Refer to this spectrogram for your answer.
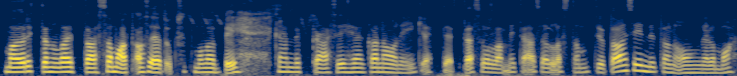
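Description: A woman in her forties talks casually to her phone camera around her countryside home, thinking aloud and filling pauses as she goes. Her voice sits fairly low and sounds dry and close, with little room around it. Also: steady tone, darkish tone, no room sound. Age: 40s. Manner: chatty, thinks aloud with many fillers. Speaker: vlogger. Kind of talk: casual vlog chat. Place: rural home and yard.

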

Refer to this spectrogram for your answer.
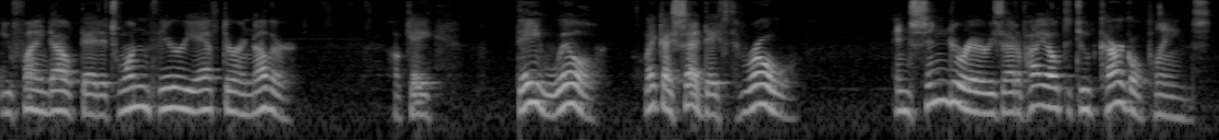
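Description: A man delivering an emphatic, preachy monologue, slowing down to stress his points, recorded on a phone in a dim room at home. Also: a little high, breathy edge. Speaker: video monologuist.

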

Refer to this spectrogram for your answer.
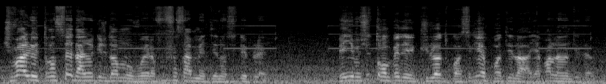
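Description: A man's voice: a little high, rapid-fire, natural voice. A man playing a brash young passenger with an Ivorian accent. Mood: pleading. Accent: Ivorian French. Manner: defiant, brash, keeps telling others to calm down. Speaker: taxi passenger. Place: inside a car in traffic. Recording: street traffic noise in a car.

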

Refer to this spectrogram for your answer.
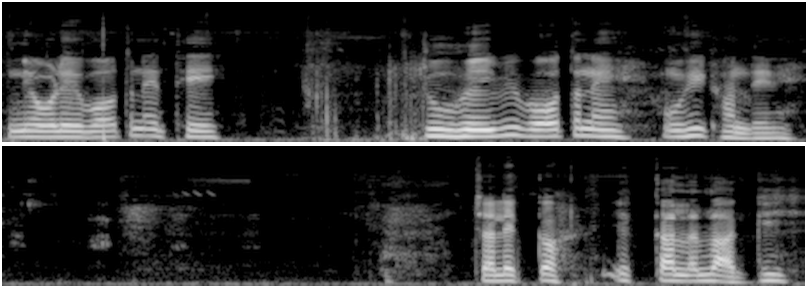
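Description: Strolling outdoors among her farm's vegetable plots, a vlogger with a lowish voice and a darkish tone talks to her viewers in a homely, casual way.

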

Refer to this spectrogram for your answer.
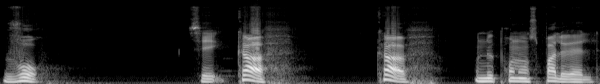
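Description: A man teaches a vocabulary lesson at a very slow, measured pace. His voice sits in an ordinary middle register. He says each word deliberately and loudly, then repeats it for the listener. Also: medium pitch. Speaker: English teacher.

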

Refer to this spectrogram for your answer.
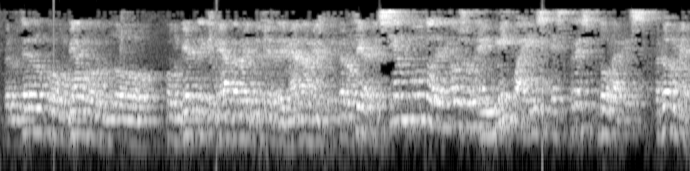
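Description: A man's voice: medium pitch, expressive, moderate pace, hardly any pauses, slight background noise. A man in his sixties from the United States giving a sales seminar talk, emphatic and coaxing, pressing his point to the audience again and again. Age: 60s. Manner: emphatic, coaxing, keeps saying "look". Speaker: business opportunity speaker. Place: large hall. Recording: echoey hall, dull sound, from far off.

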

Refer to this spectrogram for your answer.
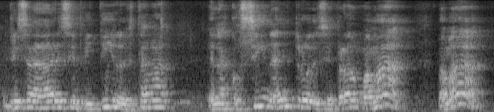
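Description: A preacher from Argentina with an Argentine Spanish accent gives an emotional testimony during a sermon, often calling his listeners "brother" and posing rhetorical questions to the audience. His voice is high-pitched and darkish, and he talks fast. The mic is far away in an echoey room, with slight background noise.

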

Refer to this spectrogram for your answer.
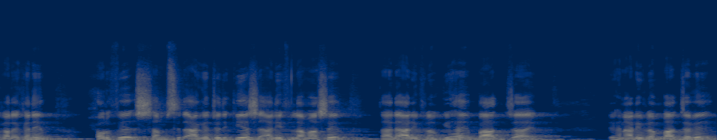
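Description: A man teaching Quran recitation step by step, who asks questions, answers them himself, and recites slowly in a chanting tone. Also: high-pitched, a bit bright, long reverb tail, poor audio. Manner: explains rules, then recites slowly in a chanting tone.

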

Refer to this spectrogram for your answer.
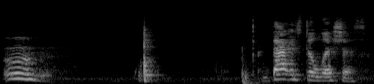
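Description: A woman's voice: on the high side, expressive, extremely slow, sharp tone. A woman, chatting casually on a live cooking stream while eating, enthusiastic and sometimes talking with her mouth full.

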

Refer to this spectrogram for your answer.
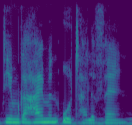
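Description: A woman narrates a first-person horror audiobook in a scripted, measured reading. Her voice stays flat and level, barely rising or falling. Faint music plays behind her. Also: medium pitch.

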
